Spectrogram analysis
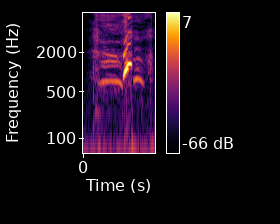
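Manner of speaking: very high squeal of laughter; shrieking giggle. Real, not acted.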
